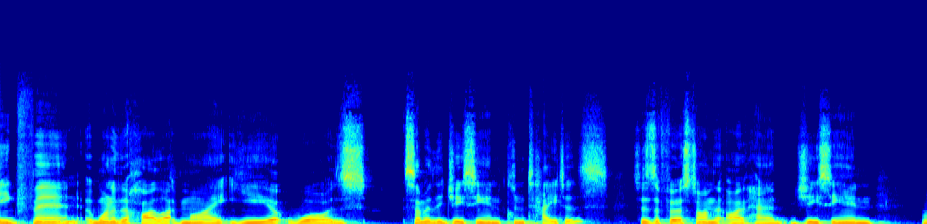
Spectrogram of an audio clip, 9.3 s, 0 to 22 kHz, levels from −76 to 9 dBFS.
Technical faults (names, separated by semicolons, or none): compressed frames skipped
